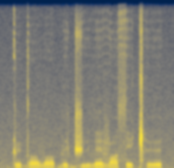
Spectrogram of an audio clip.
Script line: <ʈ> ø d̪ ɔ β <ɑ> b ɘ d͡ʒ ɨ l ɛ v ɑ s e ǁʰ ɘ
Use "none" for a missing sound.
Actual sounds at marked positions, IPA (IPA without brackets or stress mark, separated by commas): ʈ, ɔ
